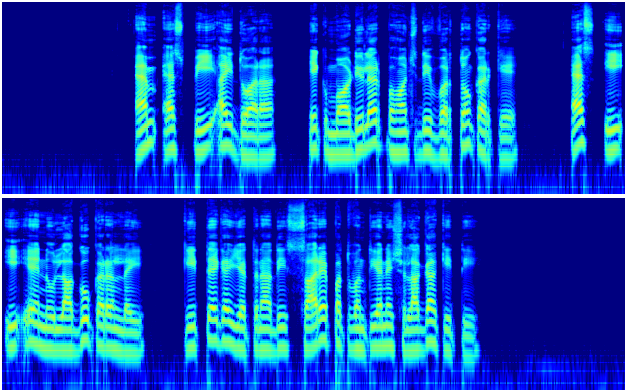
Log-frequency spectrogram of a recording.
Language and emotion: Punjabi, neutral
